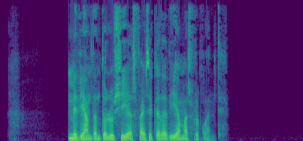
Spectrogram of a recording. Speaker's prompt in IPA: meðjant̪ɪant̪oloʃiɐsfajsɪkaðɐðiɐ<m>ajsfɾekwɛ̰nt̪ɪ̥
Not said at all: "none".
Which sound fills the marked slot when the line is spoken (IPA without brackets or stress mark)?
m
